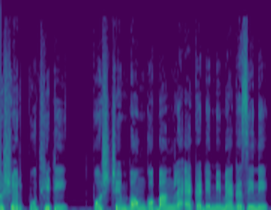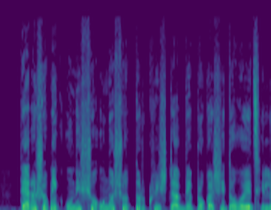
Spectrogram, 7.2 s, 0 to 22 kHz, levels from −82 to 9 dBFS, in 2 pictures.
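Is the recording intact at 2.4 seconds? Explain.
Yes, the audio is intact at 2.4 seconds, with no audible fault at that point in the speech.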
